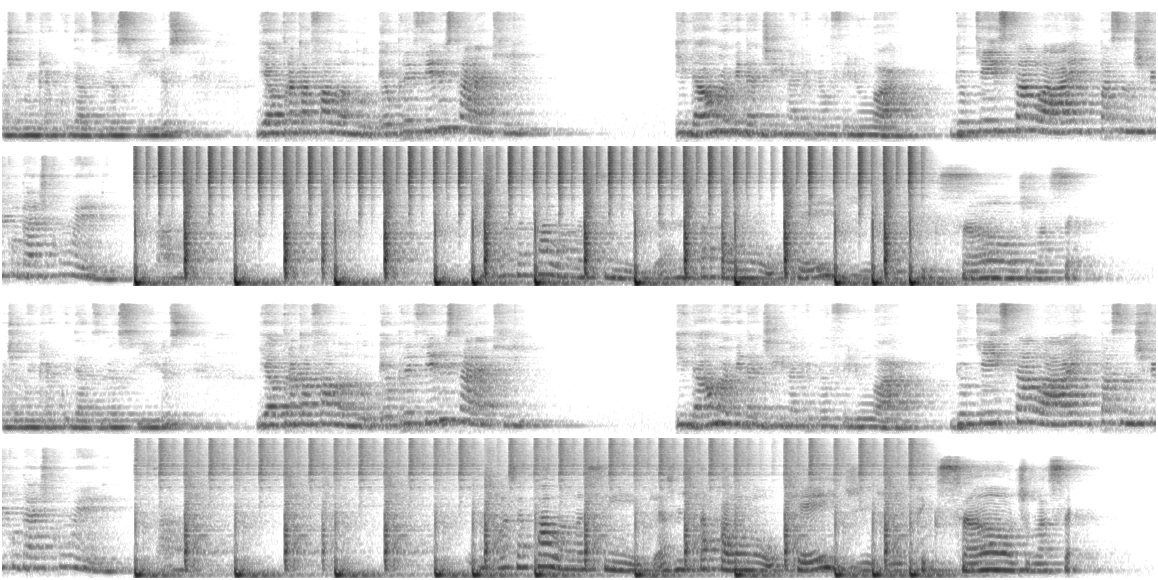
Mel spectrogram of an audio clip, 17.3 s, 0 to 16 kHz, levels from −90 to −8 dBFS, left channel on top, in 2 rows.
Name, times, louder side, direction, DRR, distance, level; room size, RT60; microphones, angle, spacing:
voice 1, 0.0-1.4 1.9-3.9 5.1-6.8 7.1-9.5 9.8-10.1, left 1 dB, 50° left, 2.5 m, -40 dB
sound 1, 9.7-15.6, left 8 dB, 90° left, 0.3 m, -25 dB
voice 2, 12.2-16.7, right 5 dB, 65° right, 0.4 m, -36 dB
9.2 x 3.6 x 5.7 m
head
